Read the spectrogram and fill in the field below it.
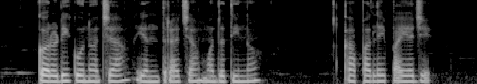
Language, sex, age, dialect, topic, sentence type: Marathi, female, 25-30, Varhadi, agriculture, question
